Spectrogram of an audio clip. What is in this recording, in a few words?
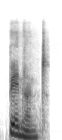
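"pennant", Indian English; Dictionary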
